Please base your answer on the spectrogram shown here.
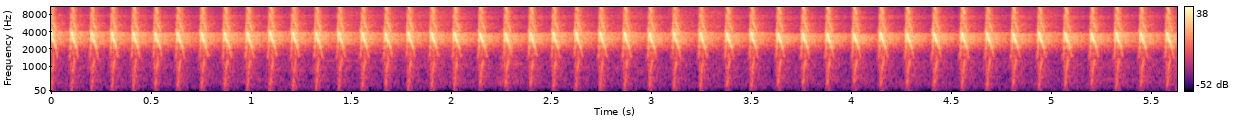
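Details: Tutor recording for caged songbirds, sooty-headed bulbul in the 'tembak' style: a fast, unbroken volley of crisp, high staccato notes at roughly four per second, steady in pitch and loudness from start to finish.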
